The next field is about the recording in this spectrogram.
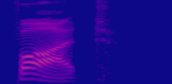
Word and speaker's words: Pfaadt: Uh, Brandon, for the D backs, the starting pitcher tonight, Brandon Pfaadt, P F A A D T, let's do a silent P, uh, rides a 10.2 inning scoreless streak into NLCS Game 7.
